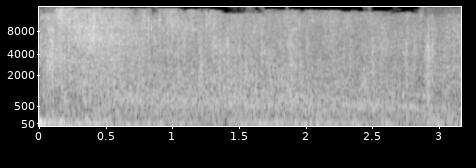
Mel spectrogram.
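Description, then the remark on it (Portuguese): A loud explosion as an ice wall bursts apart, followed by a dense, continuous roar of crashing and crumbling debris that stays intense for several seconds, with no voices. “Então, uma das paredes de gelo explodiu”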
